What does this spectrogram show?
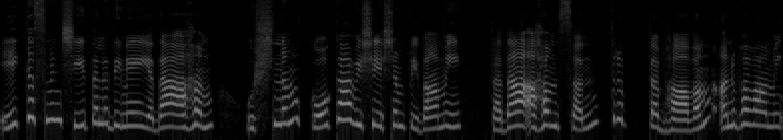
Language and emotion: Sanskrit, happy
